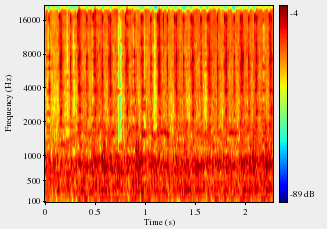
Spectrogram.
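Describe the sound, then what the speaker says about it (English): A sewing machine rapidly stitches two quilt fabric units for quarter square triangle blocks with a 1/4 inch seam, a fast steady mechanical whir with a regular needle patter, close and alone. "So I'm going to stitch these 2 units real fast here."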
